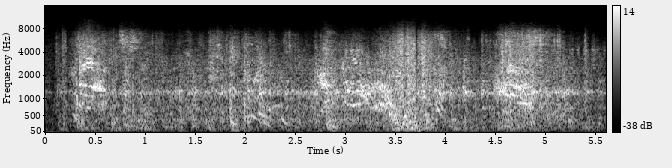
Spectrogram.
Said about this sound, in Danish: Hør bare to mænd, der slås. Kød mod kød. Øh, slag på slag.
